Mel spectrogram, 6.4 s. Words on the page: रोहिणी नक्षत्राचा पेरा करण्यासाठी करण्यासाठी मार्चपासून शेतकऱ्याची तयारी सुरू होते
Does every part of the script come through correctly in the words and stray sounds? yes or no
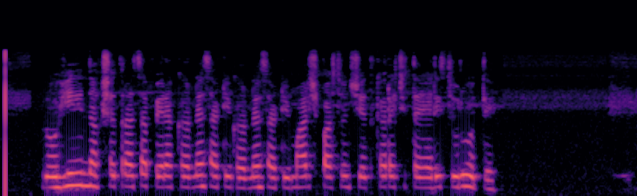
yes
